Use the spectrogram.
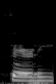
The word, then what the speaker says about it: Faerly: So Faerly, it is spelled Faerly, but pronounced Faerly, just like I'm fairly looking forward to opening this.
